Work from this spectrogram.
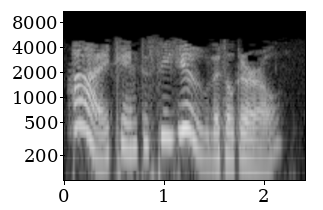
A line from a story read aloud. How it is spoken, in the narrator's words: said Miss Jerusha severely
